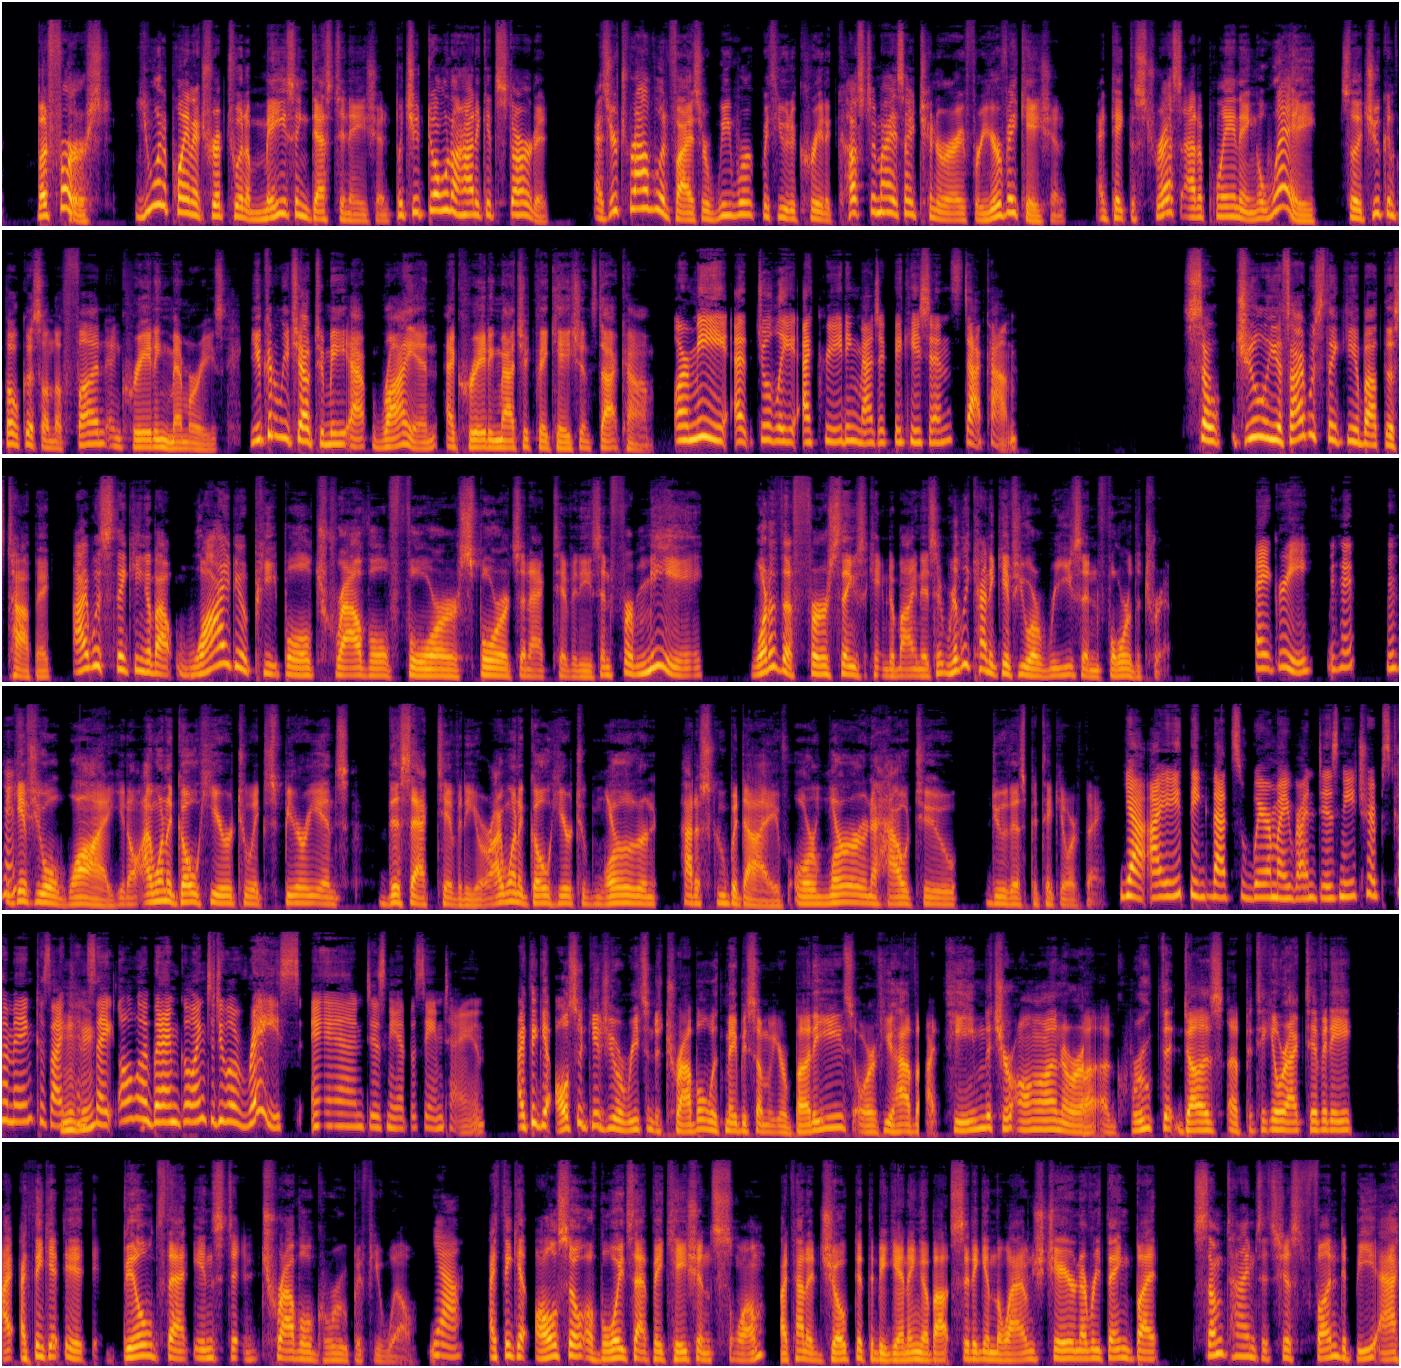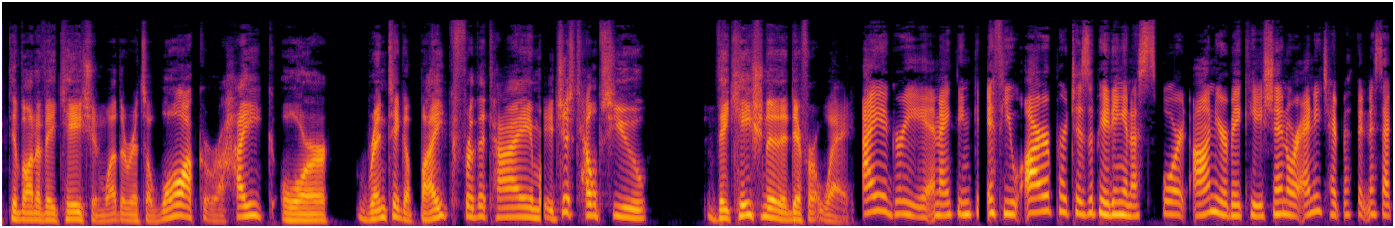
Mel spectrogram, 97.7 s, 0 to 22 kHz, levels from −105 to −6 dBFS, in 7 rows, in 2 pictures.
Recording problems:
none

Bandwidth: 15.5 kHz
